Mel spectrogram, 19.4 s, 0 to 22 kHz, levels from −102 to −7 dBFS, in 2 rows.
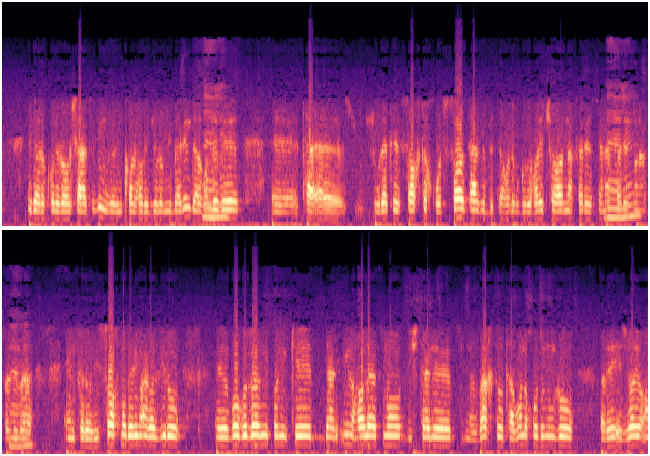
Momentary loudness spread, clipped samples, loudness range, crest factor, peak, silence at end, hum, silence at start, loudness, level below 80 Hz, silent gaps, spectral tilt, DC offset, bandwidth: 12 LU; 0.2%; 5 LU; 14 dB; 0 dBFS; 0 s; none; 0.2 s; -14 LUFS; -44 dBFS; none; -8 dB/octave; under 0.1%; 7.4 kHz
